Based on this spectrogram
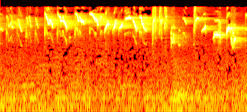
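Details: Rolling, long-duration song from a wild-type Oriental white-eye: thin, high, rapidly sliding whistles and chirps packed tightly together, some notes swooping downward, with a soft low hum beneath.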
